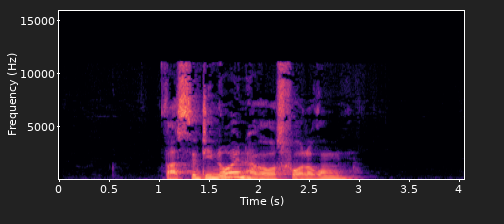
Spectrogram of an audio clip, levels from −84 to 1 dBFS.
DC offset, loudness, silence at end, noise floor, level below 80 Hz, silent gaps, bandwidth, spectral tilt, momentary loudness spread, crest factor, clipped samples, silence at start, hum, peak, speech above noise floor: under 0.1%; -17 LUFS; 1.05 s; -72 dBFS; -60 dBFS; none; 11.5 kHz; -5 dB/octave; 12 LU; 16 dB; under 0.1%; 1.05 s; none; -4 dBFS; 55 dB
